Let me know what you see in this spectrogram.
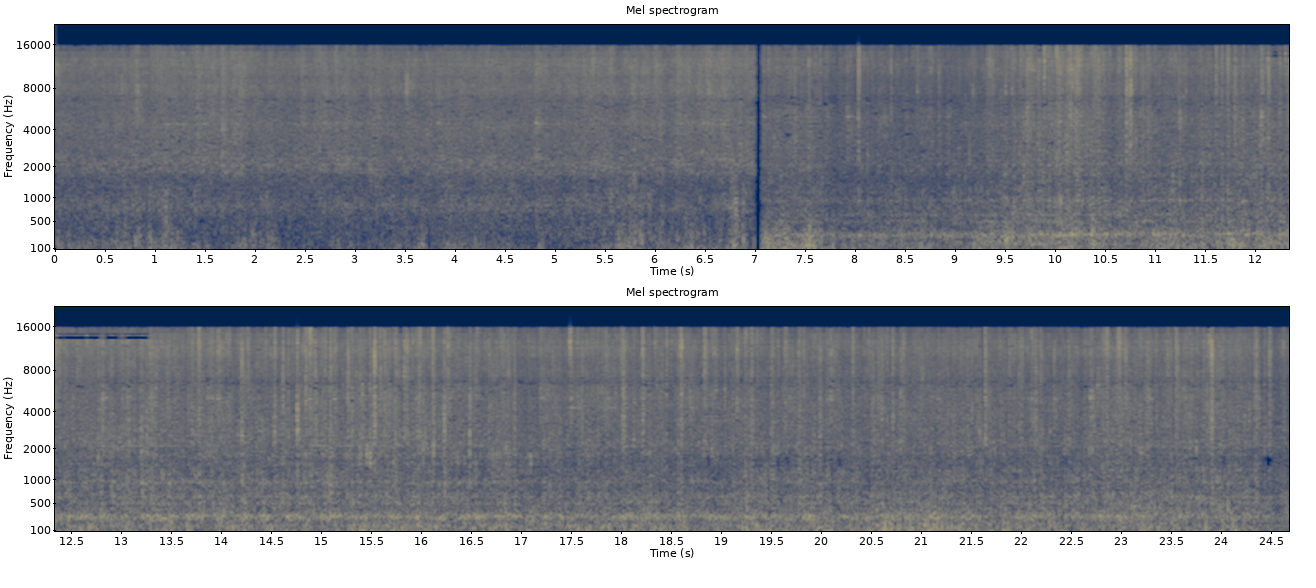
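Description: Heavy downpour: a steady hiss of rain. About seven seconds in the sound drops out for an instant and comes back louder, with a steady low hum under the rain.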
